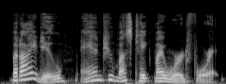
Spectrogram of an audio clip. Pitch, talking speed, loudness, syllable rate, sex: 150 Hz, 290 wpm, -18 LUFS, 5.8 syllables/s, male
